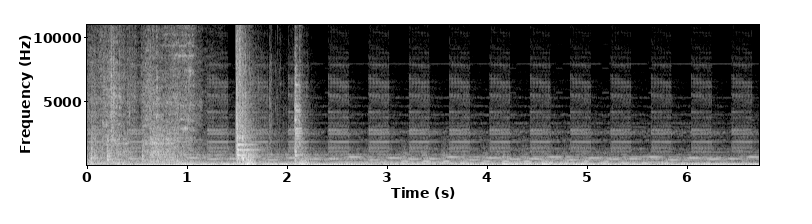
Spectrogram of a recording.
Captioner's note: suspenseful music continues; gun clanks; alarm blaring continues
